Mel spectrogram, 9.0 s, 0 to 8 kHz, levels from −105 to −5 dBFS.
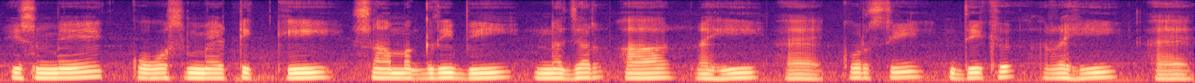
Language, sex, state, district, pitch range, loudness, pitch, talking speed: Hindi, male, Uttar Pradesh, Jalaun, 125-135 Hz, -14 LUFS, 130 Hz, 85 wpm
